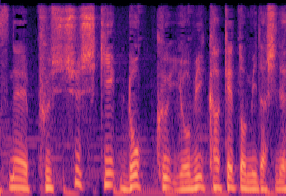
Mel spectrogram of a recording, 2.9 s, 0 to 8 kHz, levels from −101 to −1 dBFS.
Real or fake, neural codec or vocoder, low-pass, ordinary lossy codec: real; none; 7.2 kHz; none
